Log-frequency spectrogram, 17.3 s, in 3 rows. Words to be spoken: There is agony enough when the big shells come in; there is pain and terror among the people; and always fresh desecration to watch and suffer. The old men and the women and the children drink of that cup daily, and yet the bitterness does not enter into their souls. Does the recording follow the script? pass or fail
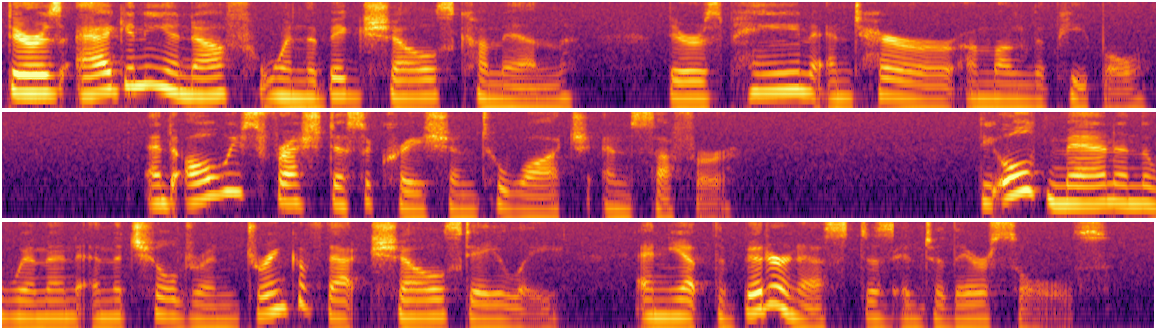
fail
